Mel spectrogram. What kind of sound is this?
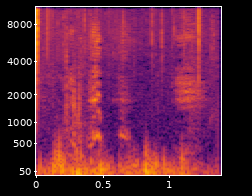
man laughing while fire burning
laughter, laugh, chuckle, man, fire-burning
